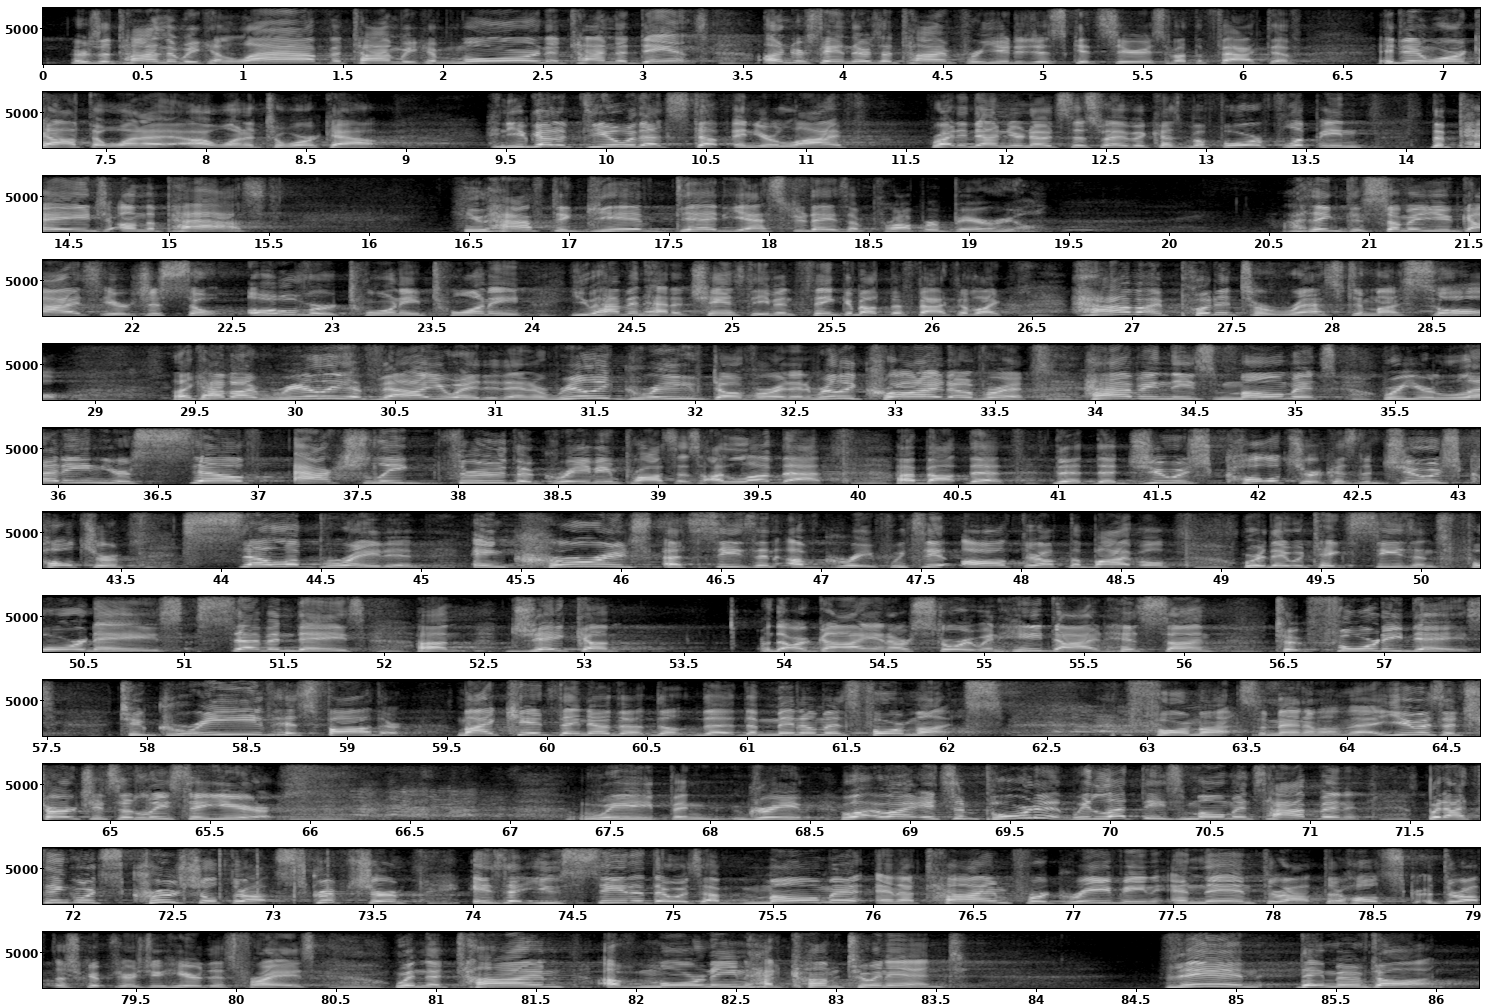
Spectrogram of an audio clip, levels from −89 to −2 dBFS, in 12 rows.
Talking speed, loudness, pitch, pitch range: 190 wpm, -27 LUFS, 215 Hz, 190-245 Hz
